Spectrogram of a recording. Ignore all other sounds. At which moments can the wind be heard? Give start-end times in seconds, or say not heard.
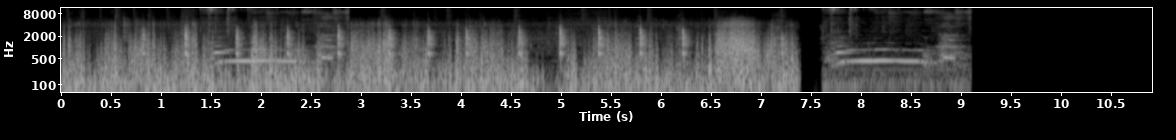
0.0-7.4.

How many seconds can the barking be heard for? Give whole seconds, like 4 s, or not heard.
3 s.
